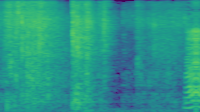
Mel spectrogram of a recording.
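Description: A deflated vinyl inflatable sheet being flipped over and spread out by hand, its plastic rustling and crinkling, with a sharper rustle just under a second in.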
